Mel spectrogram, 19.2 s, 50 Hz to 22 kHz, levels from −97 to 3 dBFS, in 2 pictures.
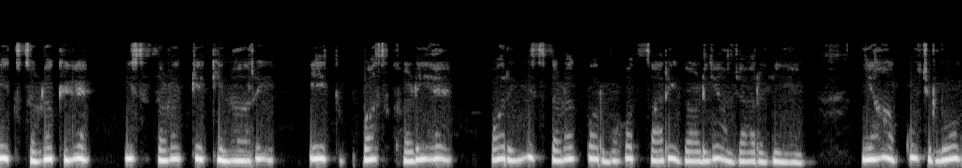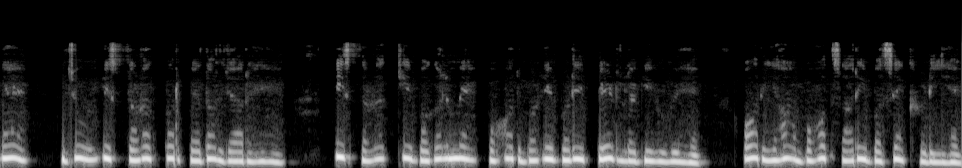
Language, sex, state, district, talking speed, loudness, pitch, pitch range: Hindi, female, Bihar, Saran, 160 wpm, -15 LUFS, 255 Hz, 225-275 Hz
